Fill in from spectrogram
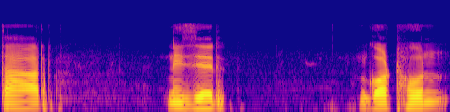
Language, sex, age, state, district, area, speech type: Bengali, male, 60+, West Bengal, Bankura, urban, spontaneous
